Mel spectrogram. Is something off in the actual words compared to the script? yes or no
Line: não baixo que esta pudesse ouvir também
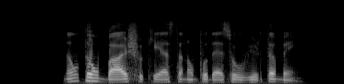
yes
